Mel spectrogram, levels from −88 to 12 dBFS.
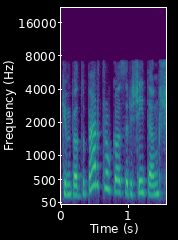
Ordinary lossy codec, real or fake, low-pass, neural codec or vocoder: MP3, 64 kbps; fake; 7.2 kHz; codec, 16 kHz, 2 kbps, X-Codec, HuBERT features, trained on LibriSpeech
